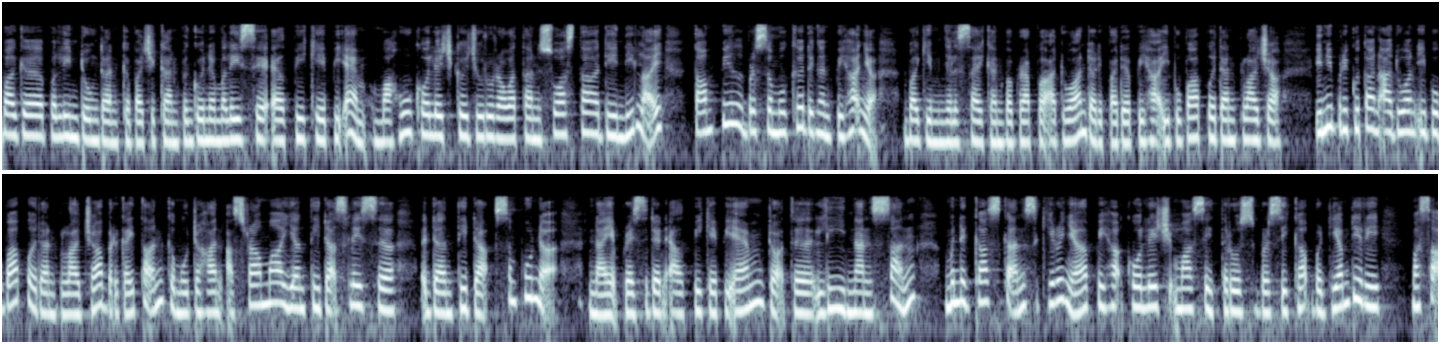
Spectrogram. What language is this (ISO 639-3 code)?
msa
